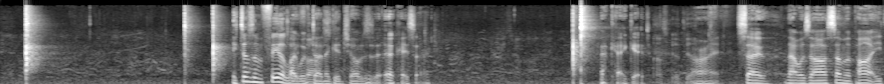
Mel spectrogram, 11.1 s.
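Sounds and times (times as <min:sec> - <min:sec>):
hand clapping: 0:00.3 - 0:00.7, 0:02.3 - 0:02.9, 0:07.2 - 0:07.5
speech: 0:02.9 - 0:05.6, 0:07.7 - 0:11.0.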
